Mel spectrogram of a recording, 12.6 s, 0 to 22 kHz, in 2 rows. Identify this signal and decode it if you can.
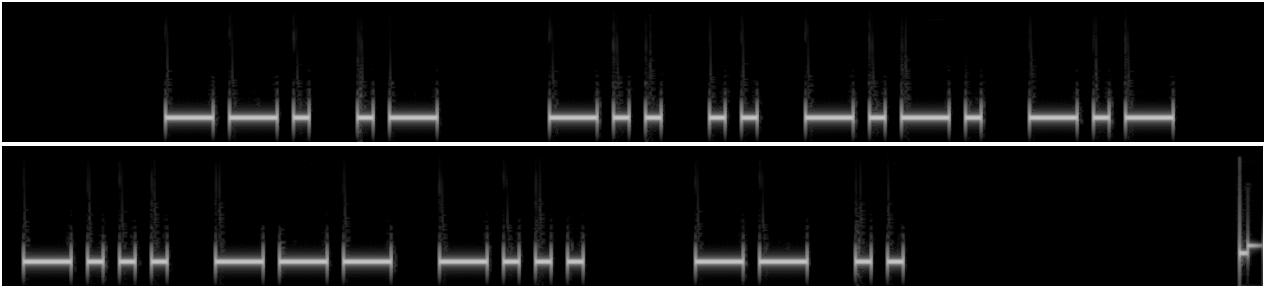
Morse code, heard as a keyed tone, about 15 wpm, 700 Hz. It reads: GA DICK BOB MI
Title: K1USN SST QSO Practice - 15wpm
